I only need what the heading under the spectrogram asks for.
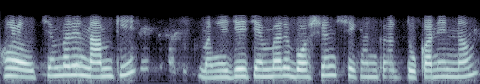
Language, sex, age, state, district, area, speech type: Bengali, female, 18-30, West Bengal, Jalpaiguri, rural, conversation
